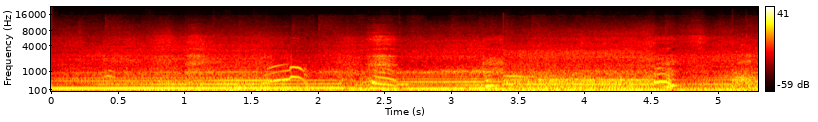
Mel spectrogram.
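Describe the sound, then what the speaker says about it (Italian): Go-karts circling a track, several small engines buzzing and whining with rising and falling pitch as they pass, a steady loud engine drone beneath, with voices talking over it. "Stanno girando quei kart."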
